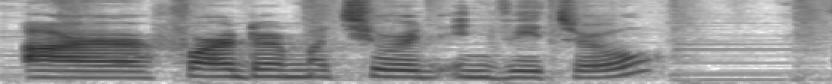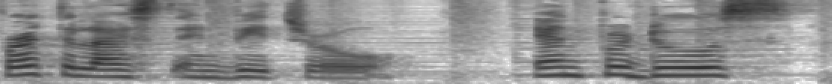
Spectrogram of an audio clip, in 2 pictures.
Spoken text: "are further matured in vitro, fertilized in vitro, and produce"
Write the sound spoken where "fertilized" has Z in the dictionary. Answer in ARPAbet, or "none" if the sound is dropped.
S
